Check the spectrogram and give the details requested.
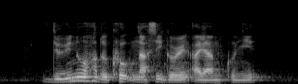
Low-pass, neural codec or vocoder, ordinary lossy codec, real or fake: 7.2 kHz; none; Opus, 32 kbps; real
